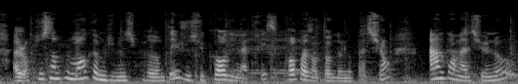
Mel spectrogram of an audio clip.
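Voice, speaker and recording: With clear music behind her, this woman talks fairly quickly. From Gabon. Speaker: patient consultant. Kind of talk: casual talk to camera.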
